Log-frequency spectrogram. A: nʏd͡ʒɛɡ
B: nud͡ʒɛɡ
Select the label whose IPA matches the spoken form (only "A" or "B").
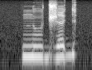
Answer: B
